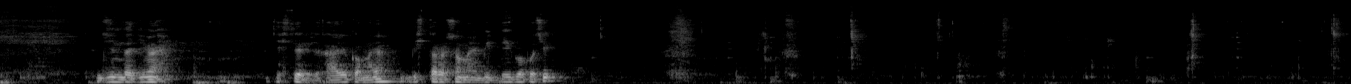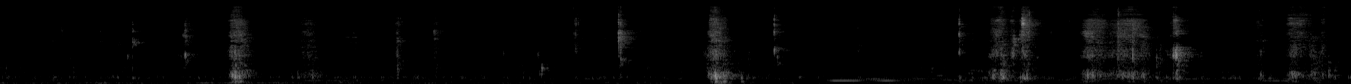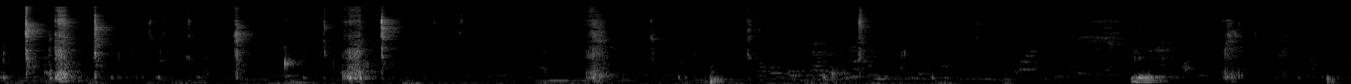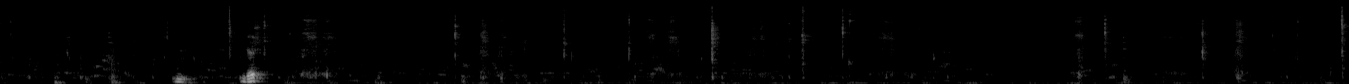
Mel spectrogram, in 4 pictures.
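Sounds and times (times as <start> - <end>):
man chewing and lip smacking: 5.9 - 6.2, 7.0 - 22.2, 23.0 - 32.0, 33.3 - 34.7, 39.2 - 44.4, 45.0 - 49.8, 51.0 - 54.0.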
